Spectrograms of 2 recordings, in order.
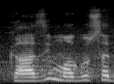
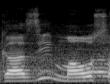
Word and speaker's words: Gazimağusa: Gazi Magusa değil, Gazi Mausa. Mausa.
